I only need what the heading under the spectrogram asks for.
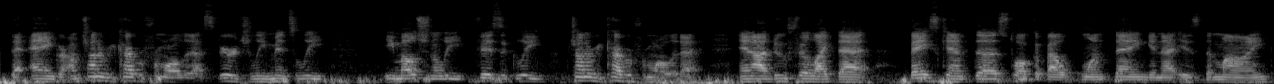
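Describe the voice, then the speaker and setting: A man in recovery talking about addiction as an interview guest, earnest and emphatic, with preacher-like repetition. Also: mid-range voice. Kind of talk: casual interview talk. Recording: noisy recording with clicks.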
